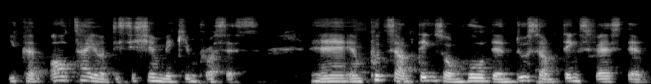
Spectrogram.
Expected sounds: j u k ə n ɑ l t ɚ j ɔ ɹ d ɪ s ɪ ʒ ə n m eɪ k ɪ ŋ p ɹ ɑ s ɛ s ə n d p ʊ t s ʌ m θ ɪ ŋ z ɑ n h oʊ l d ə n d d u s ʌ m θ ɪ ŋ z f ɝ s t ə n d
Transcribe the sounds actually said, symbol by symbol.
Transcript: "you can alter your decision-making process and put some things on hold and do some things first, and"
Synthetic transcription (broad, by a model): j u k ə n ɑ l t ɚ j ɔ d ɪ s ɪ ʃ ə n m eɪ k ɪ ŋ p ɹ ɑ s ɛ s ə n p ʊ t s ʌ m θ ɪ ŋ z ɑ n h oʊ l d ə n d d u s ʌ m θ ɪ ŋ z f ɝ s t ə n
